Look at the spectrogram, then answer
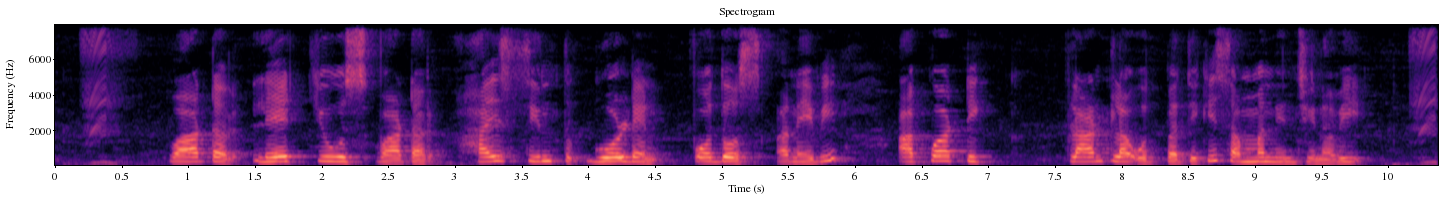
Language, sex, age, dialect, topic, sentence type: Telugu, female, 31-35, Central/Coastal, agriculture, statement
